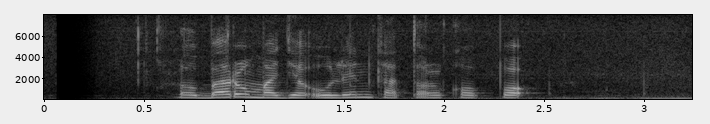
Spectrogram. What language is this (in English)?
Sundanese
